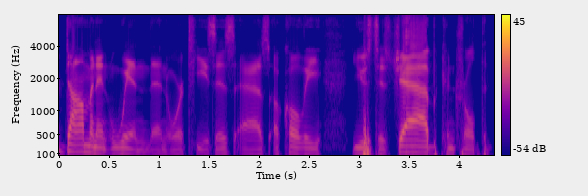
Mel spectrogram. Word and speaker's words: Okoli: I'm learning the correct pronunciation. It's Okoli, which is just devastating as someone who is enjoying making okoli-dokoli jokes.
